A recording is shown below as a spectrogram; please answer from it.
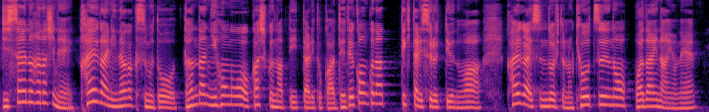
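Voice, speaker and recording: A woman's voice: medium pitch, lively intonation, brisk. A woman hosting a podcast in a chatty, casual monologue with a Hakata dialect, talking straight to the listener. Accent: Hakata dialect Japanese. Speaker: podcast host.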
